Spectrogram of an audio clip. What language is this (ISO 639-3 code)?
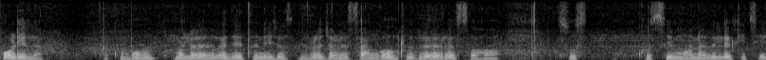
ori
